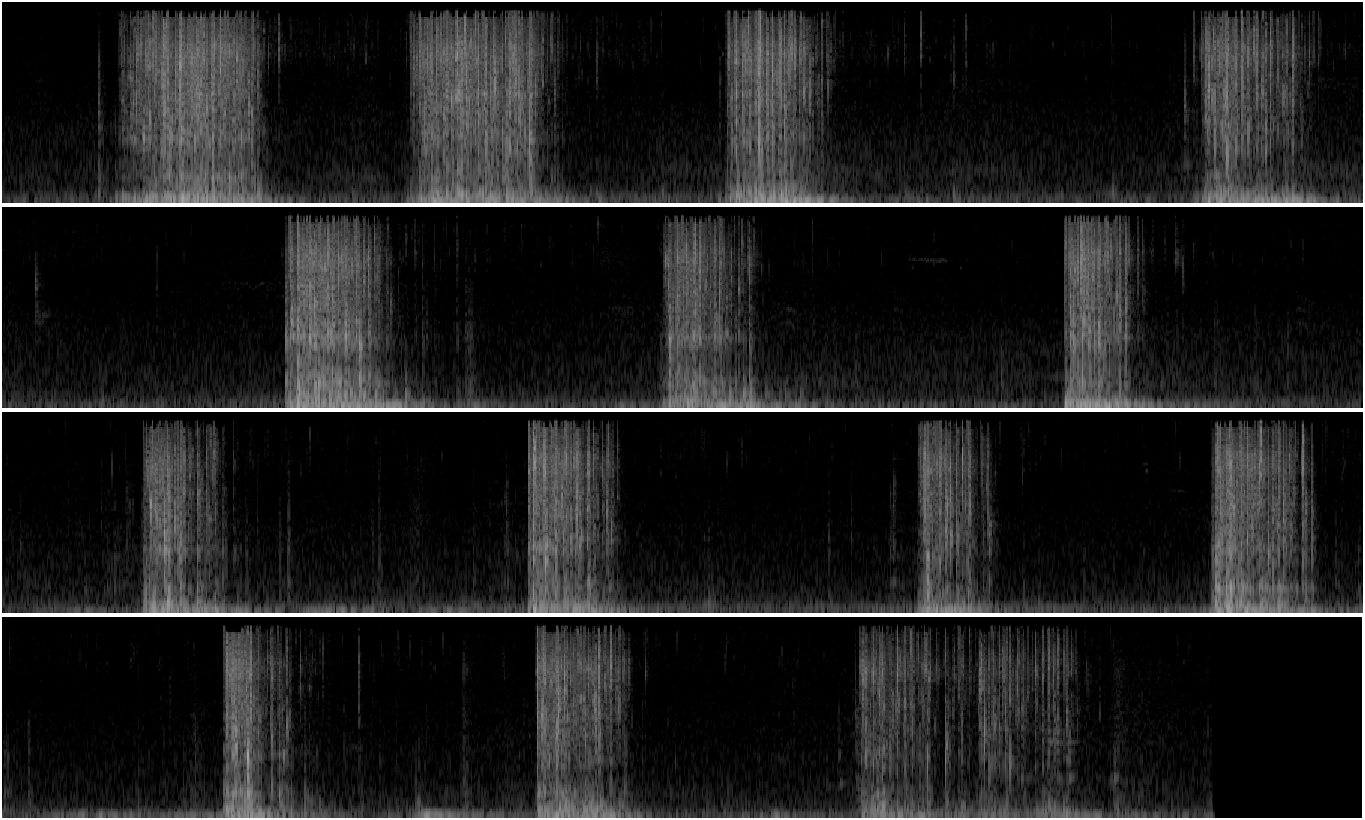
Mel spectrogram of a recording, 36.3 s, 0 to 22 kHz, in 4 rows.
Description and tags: This sound was recorded for use in a video game mod. It was used as part of vomiting sound effect. Pretty gross. I heated up a bunch of vegetable soup to get it nice and slushy, and poured it back and forth between metal pans. This was a fun one to record, though my back porch got pretty messy. I did this with a couple of Kam i2's into a Zoom H4N (though I think it sounds better in with just one side in mono).
Hear the sound in-game here:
